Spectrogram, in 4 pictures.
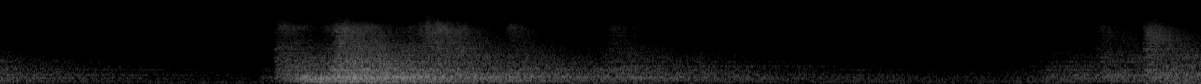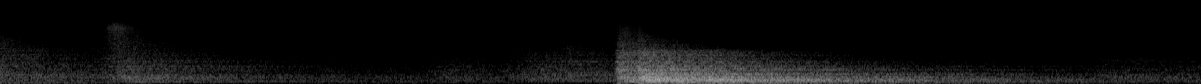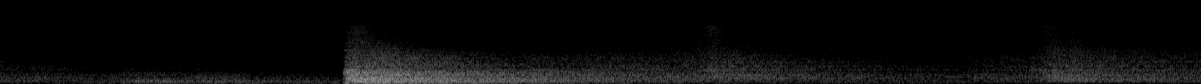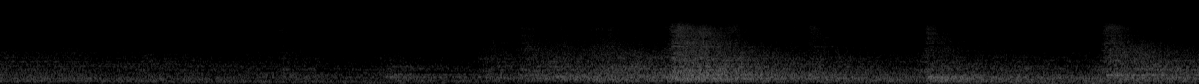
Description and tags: Metal Rustle Loop
Some metal rustling I recorded with some reverb.
thrill, field-recording, metallic, reverb, creepy, background, ambience, metal, ambient, weird, atmosphere, looping, loop, spooky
